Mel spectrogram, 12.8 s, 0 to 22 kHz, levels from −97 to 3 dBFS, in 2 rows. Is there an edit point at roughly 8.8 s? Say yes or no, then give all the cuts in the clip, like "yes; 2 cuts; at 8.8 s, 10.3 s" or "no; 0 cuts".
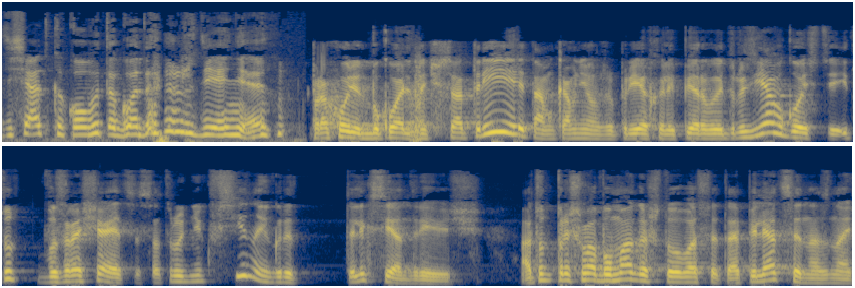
no; 1 cut; at 2.3 s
